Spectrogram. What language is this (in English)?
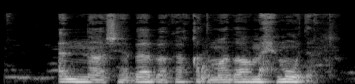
Arabic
